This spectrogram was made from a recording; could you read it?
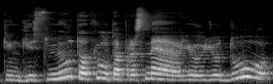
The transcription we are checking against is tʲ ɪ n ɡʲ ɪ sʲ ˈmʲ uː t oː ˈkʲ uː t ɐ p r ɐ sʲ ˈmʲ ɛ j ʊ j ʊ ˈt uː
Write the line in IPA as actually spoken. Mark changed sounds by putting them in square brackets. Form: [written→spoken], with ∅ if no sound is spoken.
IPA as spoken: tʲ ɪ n ɡʲ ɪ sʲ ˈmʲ uː t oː ˈkʲ uː t ɐ p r ɐ sʲ ˈmʲ ɛ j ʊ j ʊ [ˈt→ˈd] uː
